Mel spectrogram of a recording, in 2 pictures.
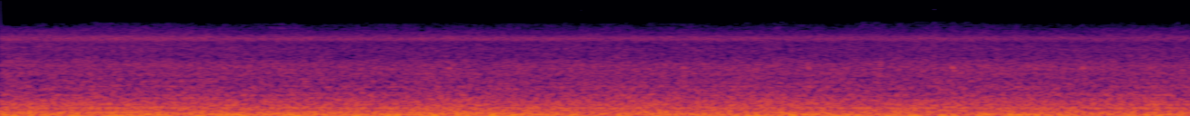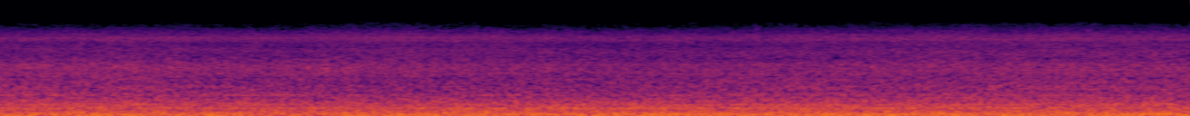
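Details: A continuous low-pitched mechanical drone, probably a vehicle or aircraft engine, runs throughout. No bird, insect or other animal sounds can be picked out above it.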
